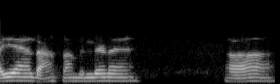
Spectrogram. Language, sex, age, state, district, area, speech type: Sindhi, female, 60+, Rajasthan, Ajmer, urban, conversation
